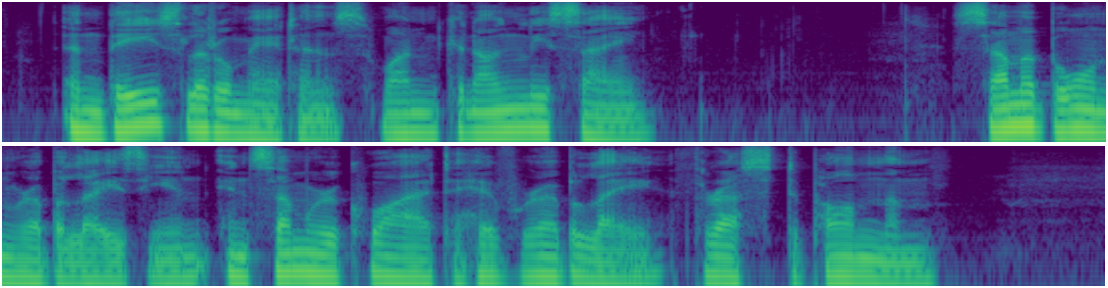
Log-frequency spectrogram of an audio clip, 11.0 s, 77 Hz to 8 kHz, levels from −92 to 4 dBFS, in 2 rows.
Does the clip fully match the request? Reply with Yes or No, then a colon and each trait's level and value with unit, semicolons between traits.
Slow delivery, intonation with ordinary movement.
Yes: slow, 115 wpm; average, 3.9 semitones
